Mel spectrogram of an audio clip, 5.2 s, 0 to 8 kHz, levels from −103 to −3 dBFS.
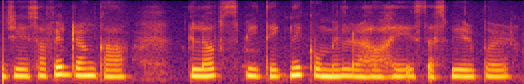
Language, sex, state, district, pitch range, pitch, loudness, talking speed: Hindi, female, Arunachal Pradesh, Papum Pare, 190-210 Hz, 195 Hz, -16 LUFS, 150 wpm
